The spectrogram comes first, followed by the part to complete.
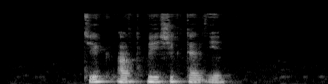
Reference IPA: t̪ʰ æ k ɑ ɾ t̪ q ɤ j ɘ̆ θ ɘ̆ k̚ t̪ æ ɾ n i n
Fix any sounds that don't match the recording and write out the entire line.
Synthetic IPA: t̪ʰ i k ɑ ɾ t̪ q ɤ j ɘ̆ ɕ ɘ̆ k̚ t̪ æ n i n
